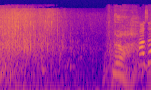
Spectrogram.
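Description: Water rushes and splashes loudly nearby.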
